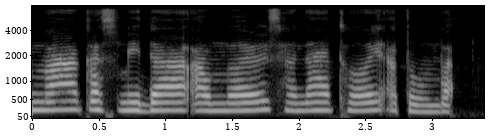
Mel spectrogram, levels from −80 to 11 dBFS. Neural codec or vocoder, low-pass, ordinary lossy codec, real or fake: codec, 44.1 kHz, 2.6 kbps, SNAC; 7.2 kHz; none; fake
